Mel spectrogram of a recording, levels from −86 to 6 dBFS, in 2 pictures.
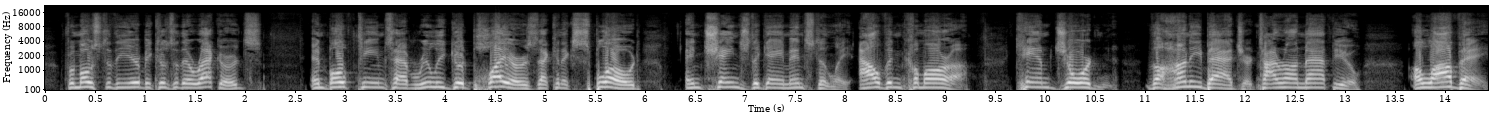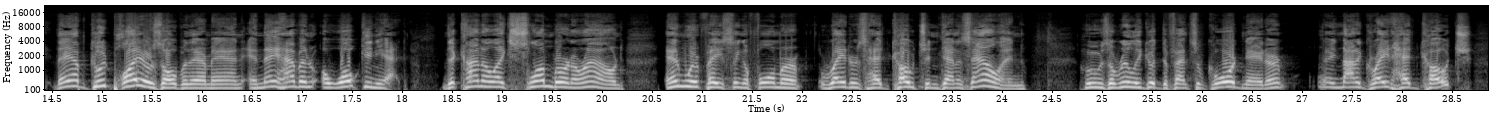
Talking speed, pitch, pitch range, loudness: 155 wpm, 205 Hz, 185-220 Hz, -12 LUFS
